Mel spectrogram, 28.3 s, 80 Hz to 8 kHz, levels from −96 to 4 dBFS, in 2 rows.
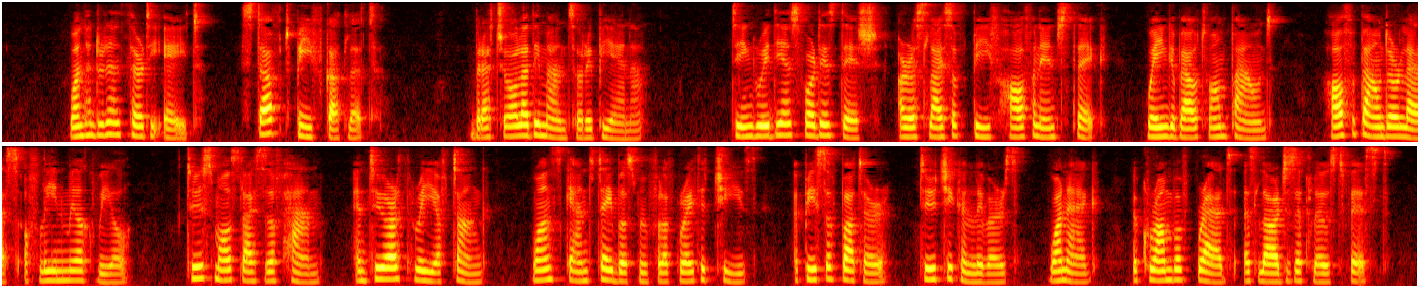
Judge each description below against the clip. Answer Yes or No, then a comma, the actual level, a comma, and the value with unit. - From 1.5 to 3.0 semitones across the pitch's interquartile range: Yes, average, 2.7 semitones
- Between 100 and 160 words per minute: Yes, average, 150 wpm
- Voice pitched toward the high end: Yes, high, 205 Hz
